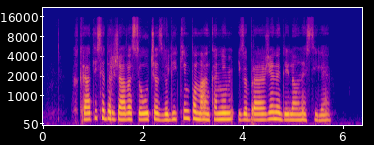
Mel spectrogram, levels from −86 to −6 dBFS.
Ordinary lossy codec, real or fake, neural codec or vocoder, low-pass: Opus, 24 kbps; fake; codec, 32 kHz, 1.9 kbps, SNAC; 14.4 kHz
